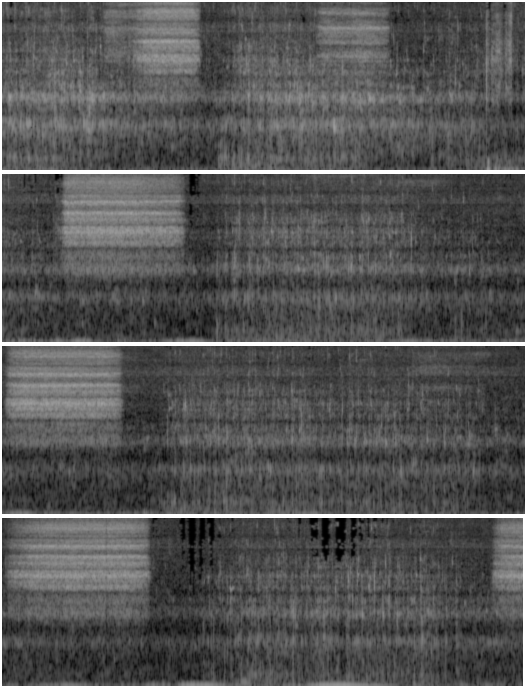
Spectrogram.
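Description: Scuba diver breathing through a regulator underwater: slow breaths, each exhale letting out a burst of bubbles every few seconds over a steady watery hiss.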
